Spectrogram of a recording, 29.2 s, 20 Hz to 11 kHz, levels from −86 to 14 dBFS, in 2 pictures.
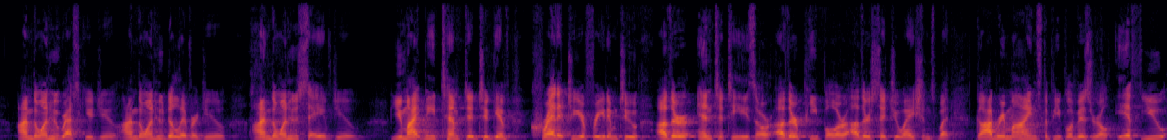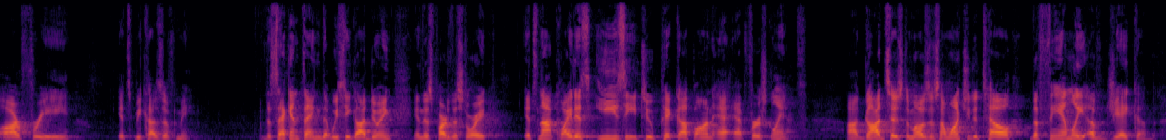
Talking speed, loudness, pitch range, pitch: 190 wpm, -27 LUFS, 145-185 Hz, 165 Hz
